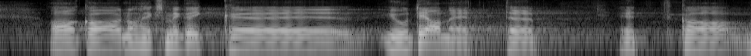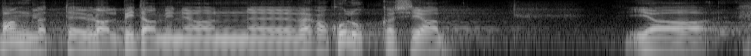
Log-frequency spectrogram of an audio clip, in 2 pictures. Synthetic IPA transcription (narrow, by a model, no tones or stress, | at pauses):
ɑɡ̥ɑno̞ɦe̞ksme̞kɤjkː | jut̪e̞ɑme̞et̪ˑː | e̞t̪ːkɑvɑŋɡ̥lɑt̪ːe̞ylɑlpid̪̥ɑmine̞o̞nvæɡ̥ɑkulukːˑɑsjɑ | jɑ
